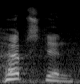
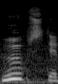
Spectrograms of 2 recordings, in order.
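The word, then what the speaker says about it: Hoopeston: many many times over it's hupston illinois not hoopston illinois but we won't get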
